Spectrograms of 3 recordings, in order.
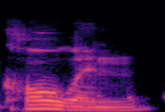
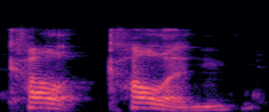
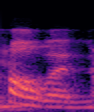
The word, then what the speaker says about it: Cullen: My favorite part of the summary is the fact that you insist on pronouncing their last name Colin. – Colon is something that helps you poop. – I know what a colon is. – And the Cullens are something that might be the product of your colon. – Cullen? – Yeah, Cullen, that's better.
